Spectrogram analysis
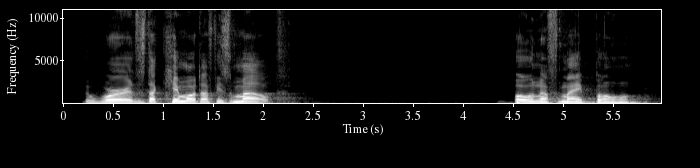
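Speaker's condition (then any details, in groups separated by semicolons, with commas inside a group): No condition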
